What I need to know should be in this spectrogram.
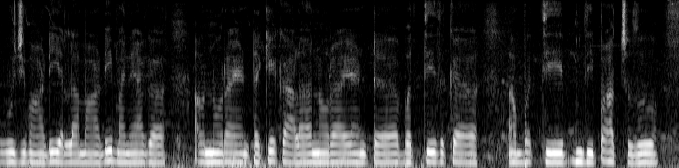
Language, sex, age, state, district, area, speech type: Kannada, female, 60+, Karnataka, Dharwad, rural, spontaneous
